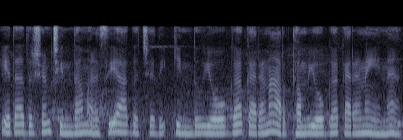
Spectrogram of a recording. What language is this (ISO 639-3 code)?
san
